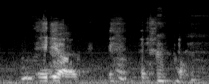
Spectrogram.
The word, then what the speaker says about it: Eikooc: Please, The K is silent. Eikooc.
